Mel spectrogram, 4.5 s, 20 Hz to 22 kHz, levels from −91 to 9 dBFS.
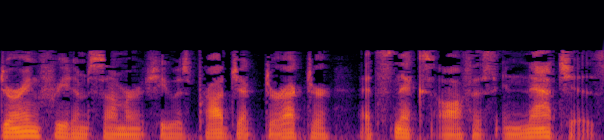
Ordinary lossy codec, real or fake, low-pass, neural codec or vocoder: MP3, 24 kbps; real; 7.2 kHz; none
